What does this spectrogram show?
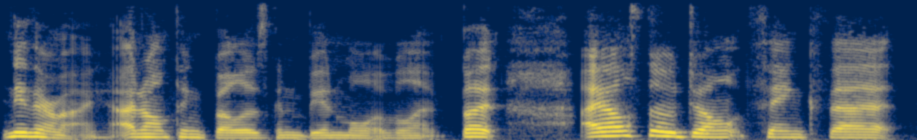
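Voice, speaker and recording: A woman co-hosting a podcast in casual fan discussion, animated and exclamatory, swearing freely. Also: on the low side, brisk, clean tone. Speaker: podcast co-host.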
